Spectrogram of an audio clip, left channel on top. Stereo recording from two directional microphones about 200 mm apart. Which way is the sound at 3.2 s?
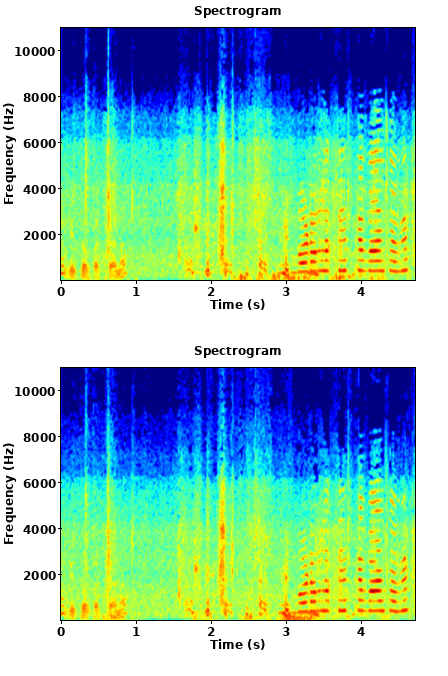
35° left (ahead or behind).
